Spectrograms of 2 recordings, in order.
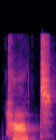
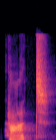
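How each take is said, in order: Both takes have the same delivery.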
